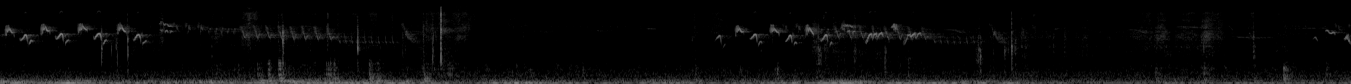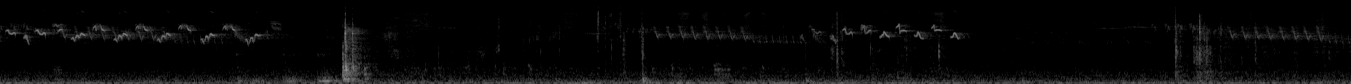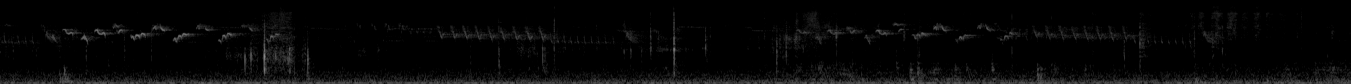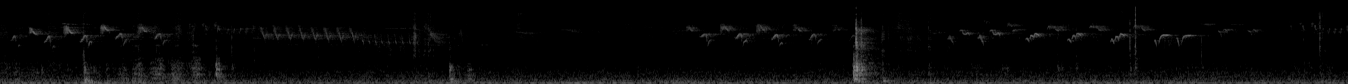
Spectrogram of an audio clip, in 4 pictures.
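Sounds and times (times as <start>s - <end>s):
bird singing rapid chirps: 0.0s - 4.4s, 7.0s - 10.5s, 12.3s - 16.4s, 19.3s - 49.1s, 49.9s - 54.0s
paper crinkling: 8.1s - 12.7s, 17.7s - 23.0s, 25.4s - 30.8s, 32.0s - 40.0s.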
